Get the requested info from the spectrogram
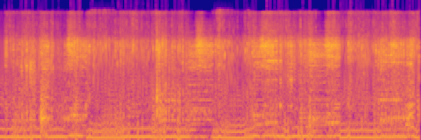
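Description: Live cumbia band playing loud, with a deep bass line changing notes every half second or so under steady percussion.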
